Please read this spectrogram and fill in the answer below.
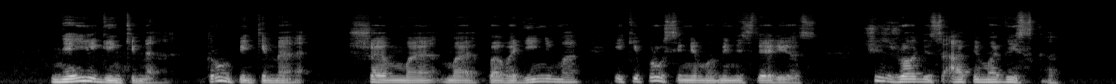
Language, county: Lithuanian, Kaunas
